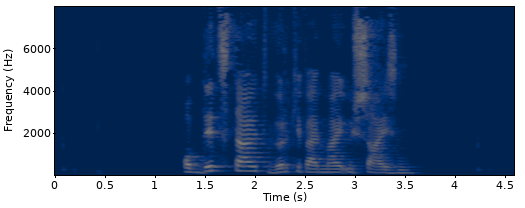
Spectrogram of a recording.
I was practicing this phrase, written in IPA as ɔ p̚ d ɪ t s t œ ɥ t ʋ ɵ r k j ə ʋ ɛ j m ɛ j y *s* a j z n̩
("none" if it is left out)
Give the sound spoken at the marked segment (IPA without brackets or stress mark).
s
